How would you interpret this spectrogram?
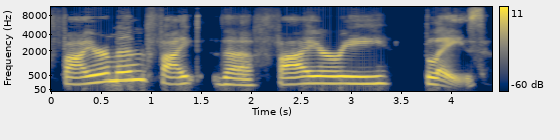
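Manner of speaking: very slow, drawn-out beats for counting; syllable by syllable. Shown as a demonstration. Teacher counting seven syllables in the haiku, syllable by syllable. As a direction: stretch each syllable so it can be counted. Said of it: "That's seven".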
